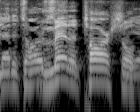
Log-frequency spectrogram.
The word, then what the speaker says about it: metatarsal: He still has having trouble cutting on that – fifth how you pronounce it? – Metatarsal. – Yep.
